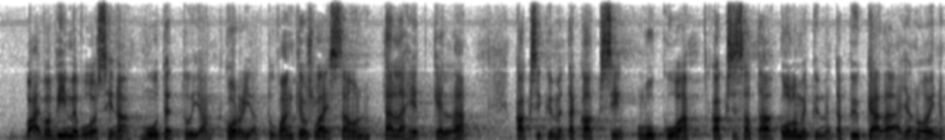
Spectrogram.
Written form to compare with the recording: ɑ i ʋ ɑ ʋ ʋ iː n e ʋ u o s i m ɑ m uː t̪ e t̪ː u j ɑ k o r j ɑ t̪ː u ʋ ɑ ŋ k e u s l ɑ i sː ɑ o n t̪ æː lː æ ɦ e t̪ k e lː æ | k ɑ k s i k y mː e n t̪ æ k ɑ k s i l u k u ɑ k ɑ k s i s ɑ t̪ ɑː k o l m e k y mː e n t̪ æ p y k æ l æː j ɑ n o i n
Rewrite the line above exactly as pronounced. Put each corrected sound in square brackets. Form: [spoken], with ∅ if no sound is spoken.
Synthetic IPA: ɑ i ʋ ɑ ʋ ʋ iː [m] e ʋ u o s i [n] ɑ m uː t̪ e t̪ː u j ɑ k o r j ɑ t̪ː u ʋ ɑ ŋ k e u s l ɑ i sː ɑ o n t̪ [æ] lː æ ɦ e t̪ k e lː æ | k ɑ k s i k y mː e n t̪ æ k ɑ k s i l u k u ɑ k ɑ k s i s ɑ t̪ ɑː k o l m e k y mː e n t̪ æ p y k æ l æː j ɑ n o i n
